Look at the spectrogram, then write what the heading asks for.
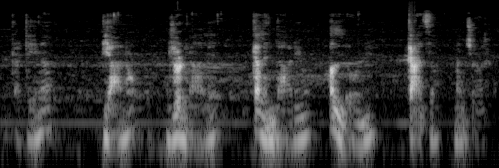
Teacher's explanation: In this case, the stress is laying on the second last syllable. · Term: paroxytone words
